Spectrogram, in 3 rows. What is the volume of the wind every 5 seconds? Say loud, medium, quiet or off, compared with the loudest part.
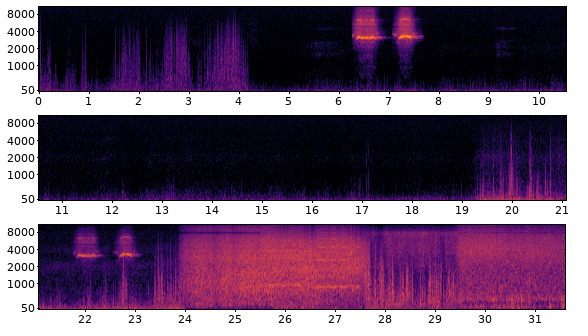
quiet, quiet, quiet, quiet, medium, loud, loud.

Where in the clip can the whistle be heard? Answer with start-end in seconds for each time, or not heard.
6.2-7.5, 21.8-23.1.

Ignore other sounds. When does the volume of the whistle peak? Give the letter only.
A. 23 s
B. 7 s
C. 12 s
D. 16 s
B.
